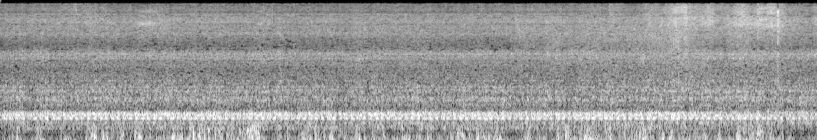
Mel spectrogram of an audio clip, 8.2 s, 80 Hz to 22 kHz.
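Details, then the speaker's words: Vornado Silver Swan Alchemy desk fan, curbside find, on low speed: steady fairly loud mid-pitched drone with no rhythm, louder than 1920s General Electric fans, while barely moving air; cause not determined. "And I do not even think that the General Electrics from like the 1920s are this loud on low speed."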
